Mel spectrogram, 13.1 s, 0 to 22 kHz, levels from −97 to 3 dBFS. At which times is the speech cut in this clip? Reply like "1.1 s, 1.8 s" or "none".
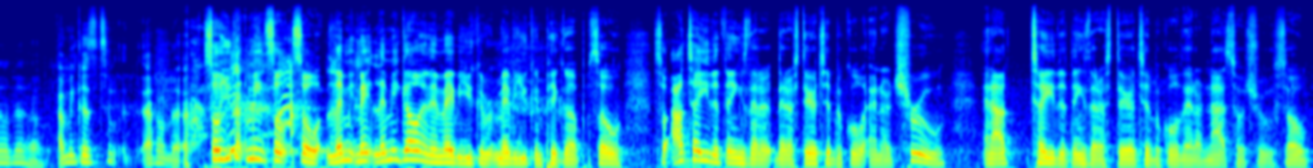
none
